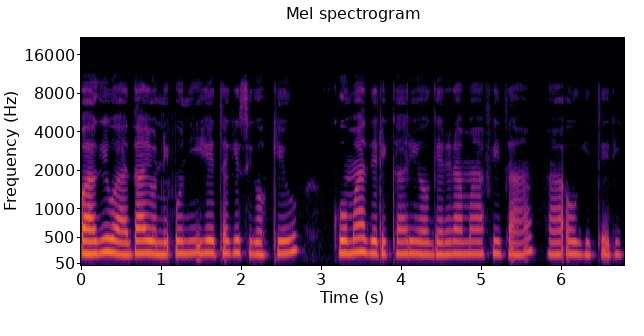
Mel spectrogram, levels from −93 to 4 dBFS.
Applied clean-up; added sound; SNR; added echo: none; none; none; none.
